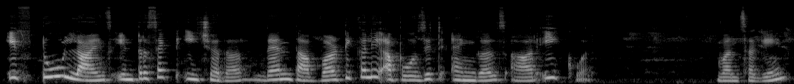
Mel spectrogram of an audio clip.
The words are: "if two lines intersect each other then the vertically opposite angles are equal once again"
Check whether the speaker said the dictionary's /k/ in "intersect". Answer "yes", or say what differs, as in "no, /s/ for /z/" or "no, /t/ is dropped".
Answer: yes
